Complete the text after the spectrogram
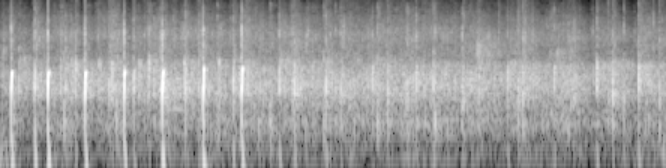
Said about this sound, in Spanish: Ah, hermano, ¿por qué no le damos un aplauso al Señor, hermano?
